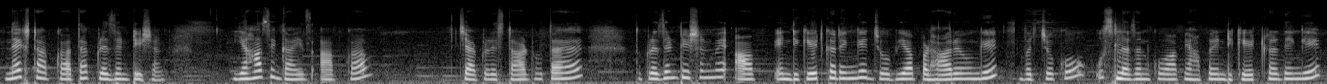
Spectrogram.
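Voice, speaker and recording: A woman's voice: high-pitched, a little mellow, soft background music. A woman tutor methodically walking trainee teachers through a lesson plan. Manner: methodical, steps read out in a measured way.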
